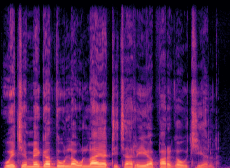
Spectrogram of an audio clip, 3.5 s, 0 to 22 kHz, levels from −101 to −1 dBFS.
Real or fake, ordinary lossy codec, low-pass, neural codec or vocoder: real; none; none; none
